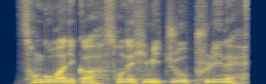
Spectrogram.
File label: fluster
